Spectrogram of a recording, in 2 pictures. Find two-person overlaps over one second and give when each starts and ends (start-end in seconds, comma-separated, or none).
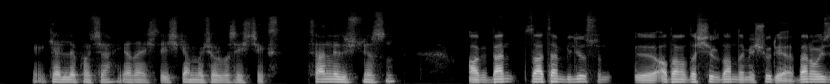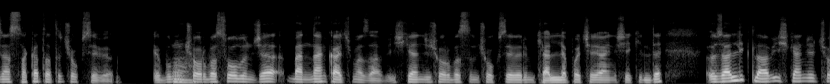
none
